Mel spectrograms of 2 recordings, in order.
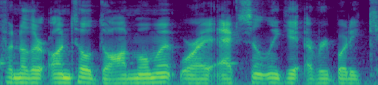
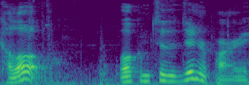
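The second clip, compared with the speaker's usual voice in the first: grand, swooping, sing-song villain voice; 4 semitones higher, 6 dB quieter than usual. Guessing what the villain will say at the door: imitating the house's villain. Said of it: "He's gonna be like".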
